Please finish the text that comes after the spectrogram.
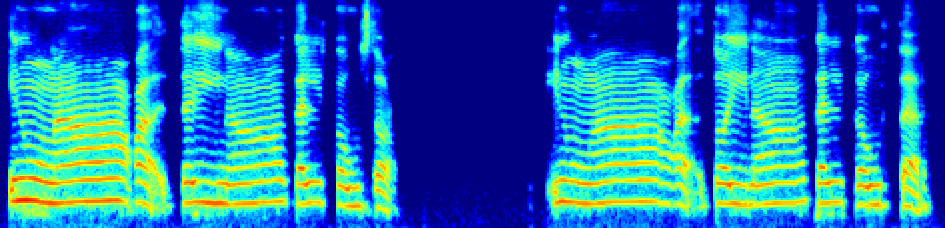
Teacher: تا کا مخرج جو اپنی ٹپ آف دا ٹنگ ہے وہ فرنٹ والے ٹیتھ کے کنارے سے لگانا ہے، تبھی سادہ ہوگا آپ کا۔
